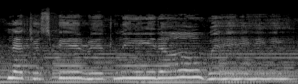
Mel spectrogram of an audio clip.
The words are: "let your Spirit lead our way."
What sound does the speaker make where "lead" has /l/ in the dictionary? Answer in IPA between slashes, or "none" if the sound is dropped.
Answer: /n/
